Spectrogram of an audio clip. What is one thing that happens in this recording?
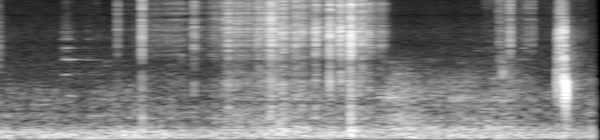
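A gloved hand rubs and wipes a glass bowl.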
